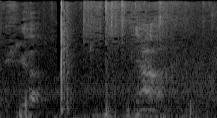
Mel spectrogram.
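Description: One sharp knock about half a second in, fitting a jumper landing on the ground after leaping from the top of playground monkey bars, with faint voices around it.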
